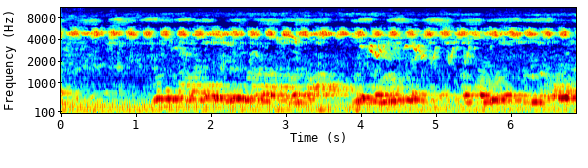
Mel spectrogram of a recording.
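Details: Morning crickets in the countryside give an even high-pitched pulsed chirping, about three pulses per second, steady throughout; faint twittering calls rise briefly in the background and a soft low murmur sits underneath.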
